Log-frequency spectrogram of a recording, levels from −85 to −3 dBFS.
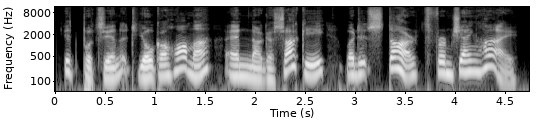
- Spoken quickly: No, average, 150 wpm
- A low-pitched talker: No, medium, 160 Hz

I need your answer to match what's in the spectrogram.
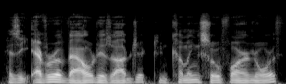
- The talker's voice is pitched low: Yes, very low, 95 Hz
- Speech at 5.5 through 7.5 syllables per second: Yes, 6.0 syllables/s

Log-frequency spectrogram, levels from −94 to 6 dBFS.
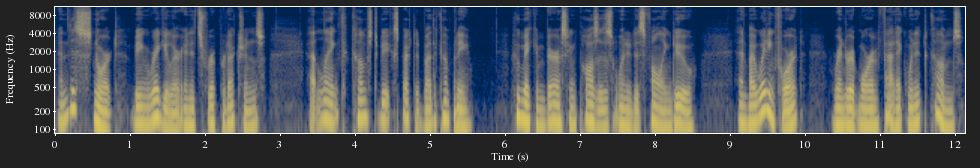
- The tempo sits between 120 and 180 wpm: No, average, 190 wpm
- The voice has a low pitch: Yes, low, 120 Hz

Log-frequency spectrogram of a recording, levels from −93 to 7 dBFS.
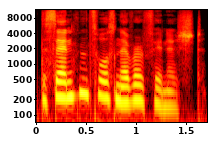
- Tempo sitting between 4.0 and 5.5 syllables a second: No, 6.0 syllables/s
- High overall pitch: Yes, high, 200 Hz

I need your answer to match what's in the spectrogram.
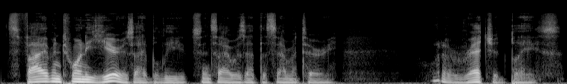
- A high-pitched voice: No, very low, 95 Hz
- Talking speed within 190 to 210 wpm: No, average, 180 wpm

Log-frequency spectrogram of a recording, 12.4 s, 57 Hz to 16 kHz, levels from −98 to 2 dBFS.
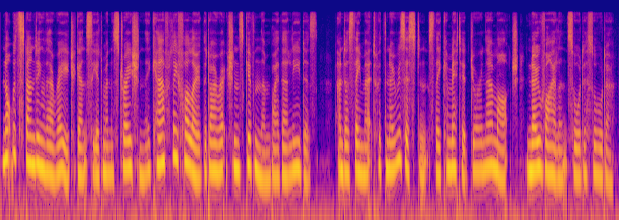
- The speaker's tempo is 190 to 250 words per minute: No, average, 155 wpm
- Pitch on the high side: Yes, high, 200 Hz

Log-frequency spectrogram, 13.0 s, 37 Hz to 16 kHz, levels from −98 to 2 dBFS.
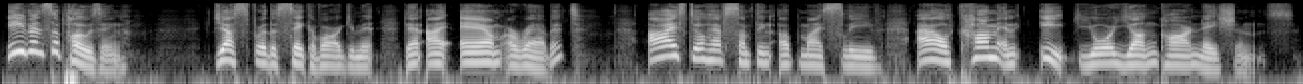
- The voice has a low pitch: No, medium, 180 Hz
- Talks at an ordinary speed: No, slow, 115 wpm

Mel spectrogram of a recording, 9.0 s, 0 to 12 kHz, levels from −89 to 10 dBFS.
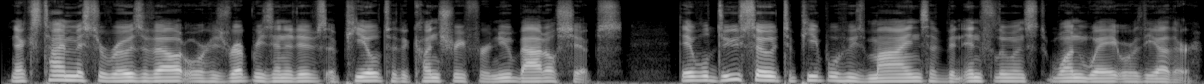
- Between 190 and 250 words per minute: Yes, average, 200 wpm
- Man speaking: Yes, male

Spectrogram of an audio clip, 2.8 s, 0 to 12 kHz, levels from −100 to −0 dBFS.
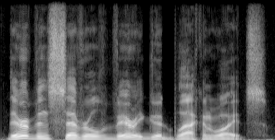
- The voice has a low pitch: Yes, low, 115 Hz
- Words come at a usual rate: Yes, average, 195 wpm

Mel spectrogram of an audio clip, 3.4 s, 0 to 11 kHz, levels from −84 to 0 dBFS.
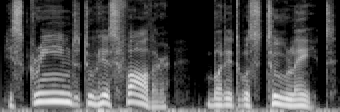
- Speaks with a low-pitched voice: No, medium, 155 Hz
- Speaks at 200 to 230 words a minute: No, average, 175 wpm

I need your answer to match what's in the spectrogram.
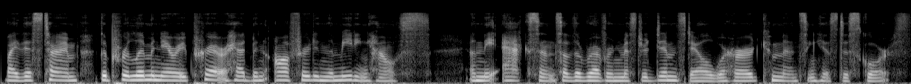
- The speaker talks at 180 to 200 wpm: No, average, 170 wpm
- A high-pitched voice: No, medium, 175 Hz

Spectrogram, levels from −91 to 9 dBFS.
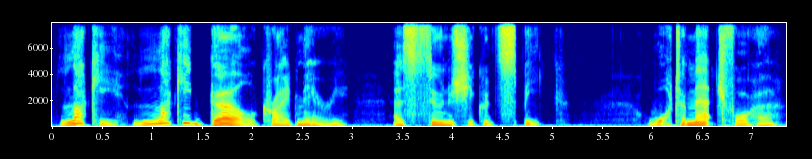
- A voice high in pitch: No, medium, 145 Hz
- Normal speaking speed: No, slow, 130 wpm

